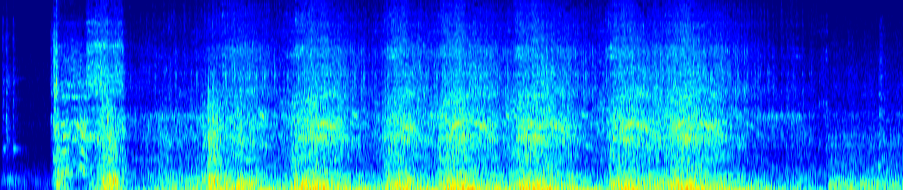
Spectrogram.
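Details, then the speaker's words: Saab Sonett after tightening a loose exhaust fitting found near the starter: cranks, catches and settles into an even, throbbing idle with no puffing or ticking. The exhaust leak seems solved, at least for now. "well it sounds to me like the exhaust leak has been solved at least for now"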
